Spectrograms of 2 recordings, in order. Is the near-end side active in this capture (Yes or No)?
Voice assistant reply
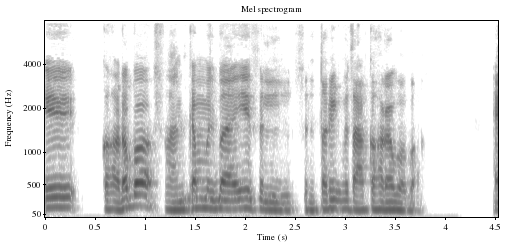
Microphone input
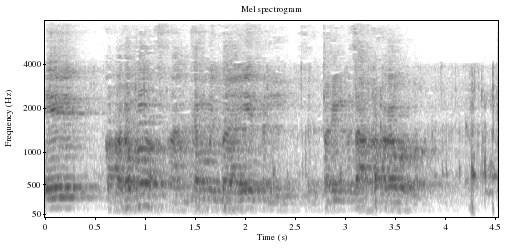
No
